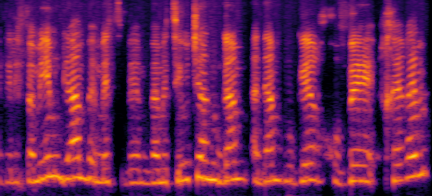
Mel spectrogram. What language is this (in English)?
Hebrew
